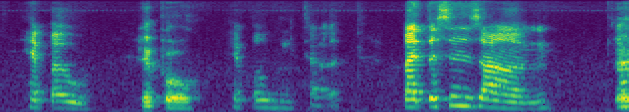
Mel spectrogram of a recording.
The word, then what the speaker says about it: Hippolyta: me out when she was outside um hipaa hippolyta i always butchered the pronunciation of her name hippo hippo hippolyta but this is um oh my god roberto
